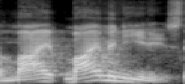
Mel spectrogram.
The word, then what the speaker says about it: Maimonides: And that's from Mia Maimonides. I think that's how you say it. – Well, Mia would be M-I-A. – Oh, Maimonides. There we go. – There we go. – Maimonides. Thank you.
